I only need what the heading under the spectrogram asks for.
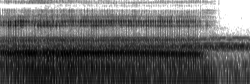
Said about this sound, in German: Haben die gerade so laut gerülpst? nee, die sind sau besoffen oder so. Die können nicht mehr mehr reden.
